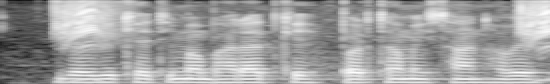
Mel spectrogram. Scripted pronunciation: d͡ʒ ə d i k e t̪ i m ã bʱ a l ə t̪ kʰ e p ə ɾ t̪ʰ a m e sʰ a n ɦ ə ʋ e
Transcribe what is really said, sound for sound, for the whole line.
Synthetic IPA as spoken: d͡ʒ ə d i kʰ e t̪ i m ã bʱ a ɾ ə t̪ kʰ e p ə ɾ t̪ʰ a m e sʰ a n ɦ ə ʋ e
